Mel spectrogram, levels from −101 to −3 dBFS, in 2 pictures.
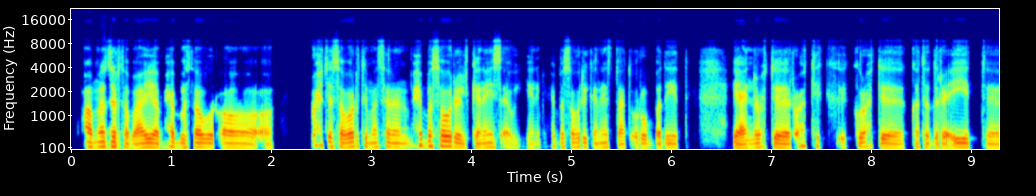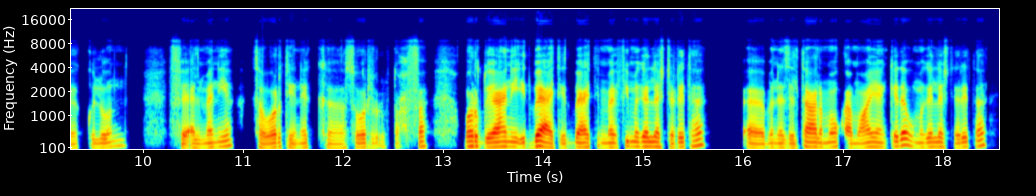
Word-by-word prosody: آه، 125 - +4
مناظر 135 +1 +1
طبيعية، 110 +1 +1
باحب 125 0 -3
أصور 115 +1 0
آه، - - -1 0.4
آه، 100 - -6 0.4
رُحت - - -4
صورت 125 +4 0
مثلًا 115 -2 -4
باحب 160 +5 -5
أصَوَّر 140 -3 +2
الكنايس 110 +3 -4
أوي، 105 - -8
يعني 105 0 -12
باحب 125 - -15
أصَوَّر 120 +1 -4
الكنايس 115 -1 -6
بتاعة 100 - -4
أوروبا 105 -2 -4
ديّة، 105 0 -4 0.6
يعني 105 +1 +1
رحُت 125 +1 -4
رحُت 110 +7 -1 0.3
ك - - -8
رحُت 125 -2 -2 0.3
كاتدرائية 120 -1 -2 0.4
كولون 120 +7 -4 0.4
في - - 0
ألمانيا، 120 +8 -1 0.2
صَوَّرت 115 +4 +2
هناك 105 -2 -5
صور 115 +5 -3
تحفة 135 - -3 0.4
برضه 140 -3 +5
يعني، 130 -1 +6
اتباعت 120 -3 +8
اتباعت 120 +2 +2
ما 115 +1 +1
في 140 +4 -4
مجلة 135 0 +4
اشترِتها، 145 +7 0 0.4
آآ 105 -1 +3
م 115 - -5
نزّلتها 110 +2 +1
على 125 -1 +4
موقع 125 -2 +1
مُعيّن 120 +3 +2
كده، 145 +9 +4
ومجلة 125 -2 0
اشترِتها، 130 +6 -1
120 Hz, 165 wpm, -24 LUFS, 110-130 Hz, 0.6 s, اتباعت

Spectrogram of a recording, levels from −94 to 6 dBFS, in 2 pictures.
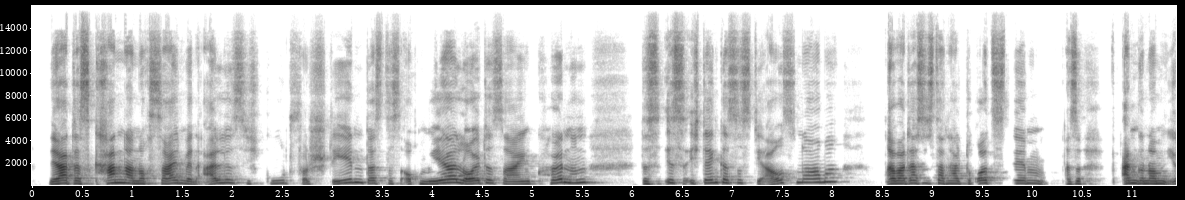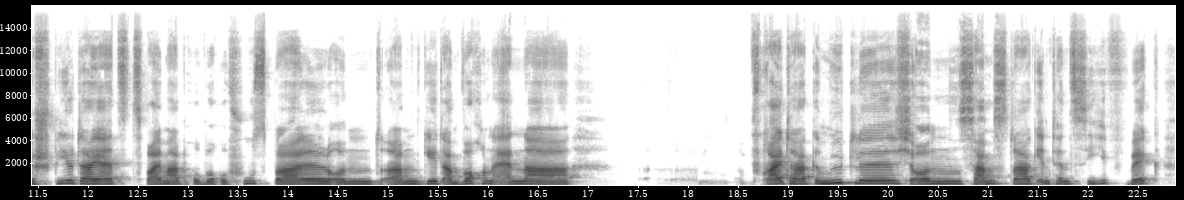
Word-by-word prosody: ja, 225 +5 +8
das 225 -1 -1
kann 260 +5 +5
dann 240 -3 +5
noch 220 0 0
sein, 220 +2 +2
wenn 205 - -2
alle 260 +5 0
sich 220 -5 -14
gut 230 +2 -10
verstehen, 280 +4 -3
dass 230 -2 -4
das 220 -2 -11
auch 205 0 -8
mehr 235 +9 +4
Leute 240 +1 +3
sein 200 -3 -2
können. 285 +5 +1 0.5
Das 210 -1 -4
ist 270 +6 -4
ich 240 -2 -9
denke, 275 +2 0
das 275 +1 -6
ist 270 0 -9
die - - -7
Ausnahme, 310 +6 -2 0.5
aber 225 +1 +6
das 240 0 -1
ist 235 -1 -7
dann 230 -2 -1
halt 225 0 -1
trotzdem 235 0 -3 0.2
also, 205 +1 -4 0.4
angenommen 225 -2 +4
ihr 205 +1 -4
spielt 235 +5 -4
da 210 -2 +4
jetzt 200 0 +1
2 195 - -1
Mal 190 -1 0
pro 190 -1 -9
Woche 190 -1 -5
Fußball 205 -1 0
und, 195 0 -3
ähm, 185 +2 -2
geht 210 0 0
am 195 0 -1
Wochenende 200 -3 0 1.8
Freitag 210 -3 +2
gemütlich 235 -2 +3
und 215 +2 0
Samstag 205 0 -1
intensiv 215 +3 -7
weg, 190 +5 -4
220 Hz, 140 wpm, -23 LUFS, 200-240 Hz, 1.8 s, ja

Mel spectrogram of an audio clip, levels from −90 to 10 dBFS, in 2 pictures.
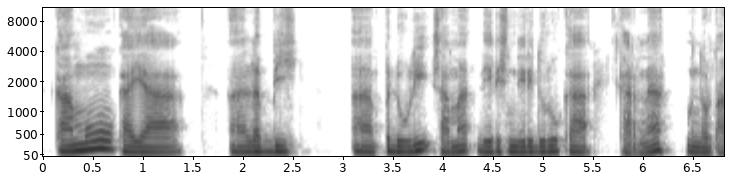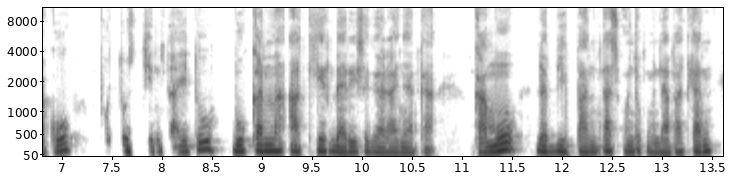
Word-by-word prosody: kamu 155 +8 +6
kayak, 110 0 +1 0.5
eee, 115 -1 0
lebih, 120 +1 +2 0.7
eee, 120 -2 0
peduli 130 +3 +2
sama 120 0 -1
diri 115 -2 0
sendiri 115 -1 +1
dulu, 125 +2 +1
Kak, 115 -4 -2 0.2
karena 95 +7 -1 0.3
menurut 105 -1 0
aku 125 +7 0 0.3
putus 130 -4 -4
cinta 120 -2 -10
itu 120 +9 0 0.2
bukanlah 130 +1 +3
akhir 125 0 -2
dari 110 0 0
segalanya, 100 -3 -4
Kak, - - -9 0.4
kamu 130 +10 +4 0.2
lebih 120 0 0
pantas 120 +3 -3
untuk 120 +1 -4
mendapatkan 110 +4 -2
120 Hz, 120 wpm, -22 LUFS, 110-125 Hz, 0.7 s, kamu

